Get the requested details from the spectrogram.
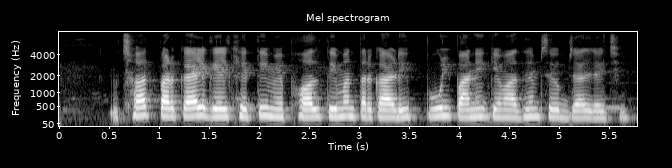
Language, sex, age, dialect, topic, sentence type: Magahi, female, 56-60, Western, agriculture, statement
